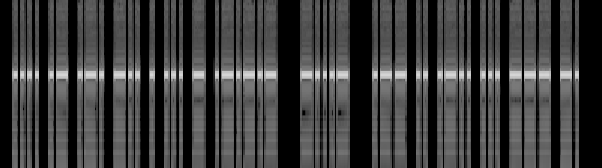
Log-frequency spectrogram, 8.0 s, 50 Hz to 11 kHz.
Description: Morse code, heard as a keyed tone, about 25 wpm, 1000 Hz. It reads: HARDEST. <BT> WILSON
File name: qotdfiles / 25wpm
